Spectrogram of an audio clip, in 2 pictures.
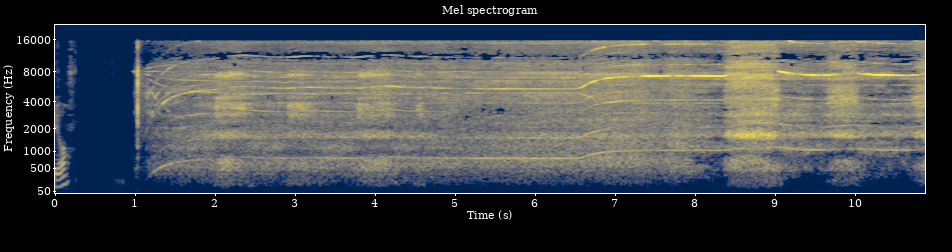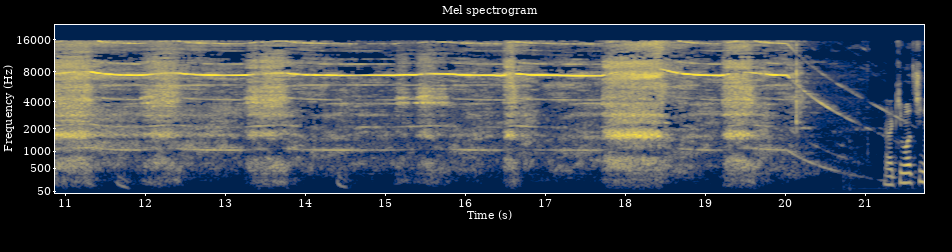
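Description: A handheld vacuum cleaner whirs steadily close by.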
